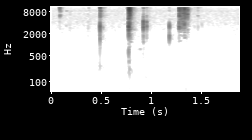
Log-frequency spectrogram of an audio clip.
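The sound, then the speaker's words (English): Faint, short hissing spritzes of perfume sprayed for ASMR: several quick bursts spaced irregularly, the last one slightly longer, with quiet gaps between them. “It was me spraying perfume.”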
